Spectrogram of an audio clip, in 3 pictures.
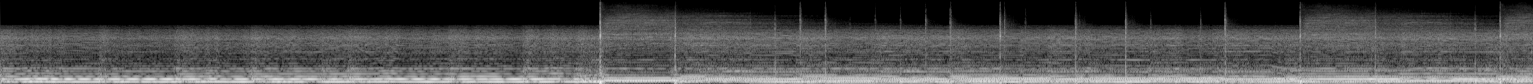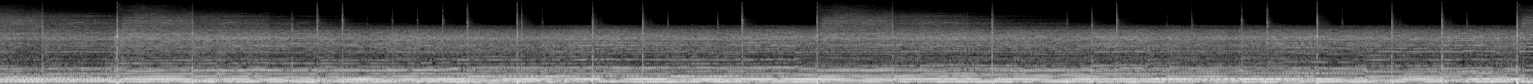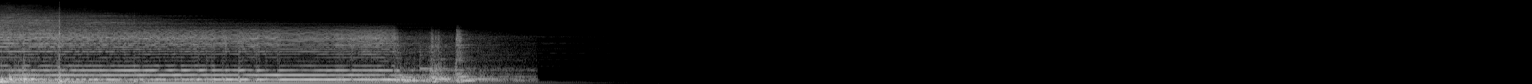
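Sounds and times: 
FGN J Standard Mythic 7 guitar neck pickup: 0.0s - 36.1s.

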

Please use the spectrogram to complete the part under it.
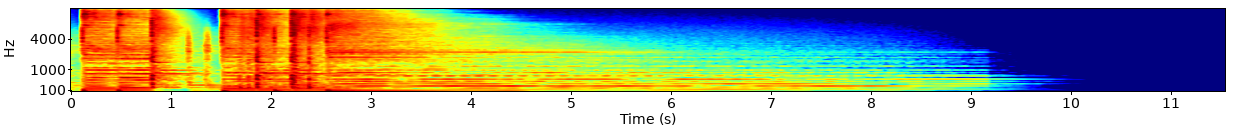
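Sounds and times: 
Yamaha PSR SX700 SX900 grunge rock style: 0.0s - 9.1s.

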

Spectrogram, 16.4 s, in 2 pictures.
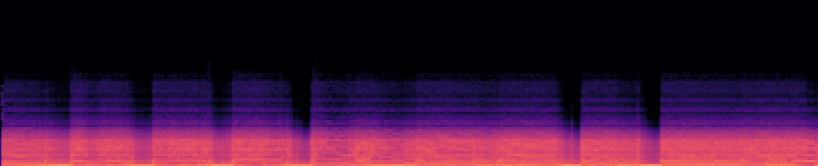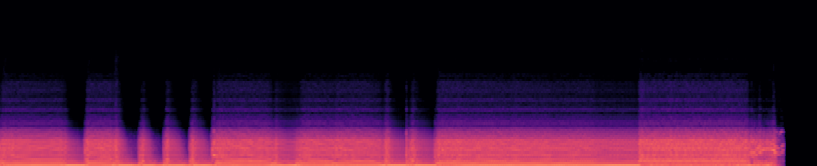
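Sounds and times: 
PRS guitar riff on a Steg humbucker: 0.0s - 16.0s.

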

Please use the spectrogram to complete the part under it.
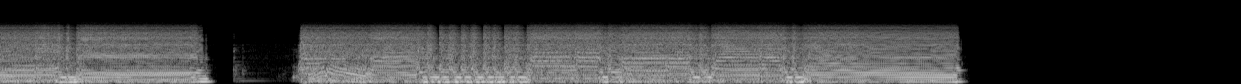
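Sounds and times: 
Jackson AS Virtuoso SHP high gain guitar riff: 0.0s - 9.7s.

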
